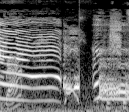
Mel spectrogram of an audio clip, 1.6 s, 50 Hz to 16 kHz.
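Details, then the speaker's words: High-pitched wailing cry broken by short breaths from a 7-week-old baby girl, a fussy cry the mother thinks is from tiredness. "is getting a bit fussy I think she's tired"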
